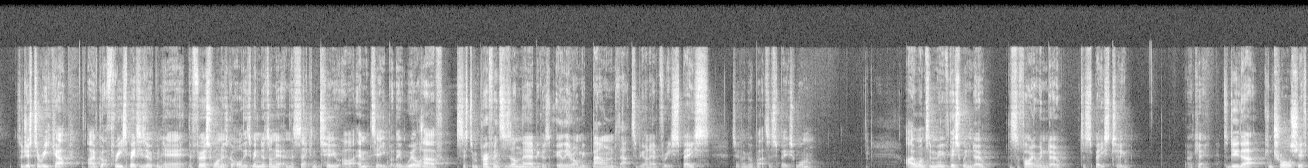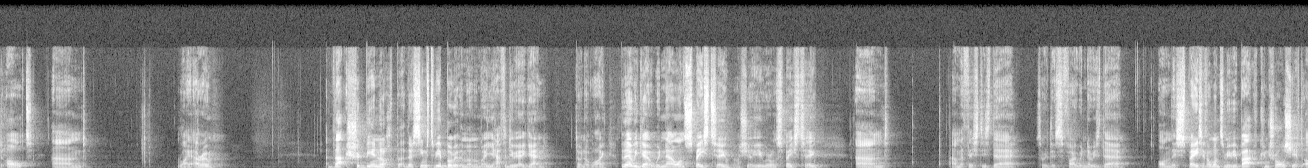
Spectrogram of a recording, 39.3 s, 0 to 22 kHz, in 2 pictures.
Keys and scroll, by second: 0.7 ctrl+Up, 11.2 ctrl+Left, 11.7 ctrl+Left, 21.7 ctrl+alt+shift+Right, 26.8 ctrl+alt+shift+Right, 27.1 ctrl+alt+shift+Right, 30.8 ctrl+Up.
